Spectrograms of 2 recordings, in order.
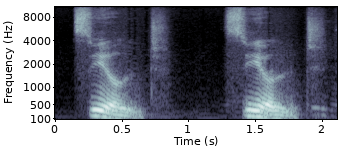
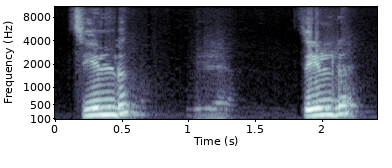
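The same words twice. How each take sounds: First: Sealed as low, falling "see-uhlt"; gliding dark L. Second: Sealed as high, rising "seeld"; wrong plain L. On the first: Teacher drills learners, sealed as falling "see-uhlt". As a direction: let sealed glide down into a dark L. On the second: Teacher mimics learners' mistake, sealed as rising "seeld". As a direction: say sealed straight and high, no glide. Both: Shown as a demonstration. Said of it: "सील्ड नहीं, सील्ड".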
